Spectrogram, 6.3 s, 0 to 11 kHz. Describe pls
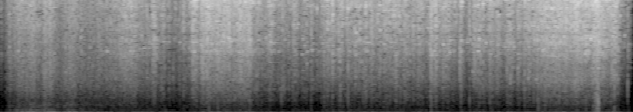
Coins Pouring 07
A simple coin sound useful for creating a nice tactile experience when picking up coins, purchasing, selling, ect.
Coin, Coins, Currency, Game, gamedev, gamedeveloping, games, gaming, Gold, indiedev, indiegamedev, Money, Purchase, Realistic, Sell, sfx, videogame, Video-Game, videogames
